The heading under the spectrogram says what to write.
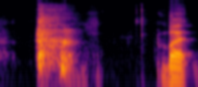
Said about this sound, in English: Excuse me, I got a cough again.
